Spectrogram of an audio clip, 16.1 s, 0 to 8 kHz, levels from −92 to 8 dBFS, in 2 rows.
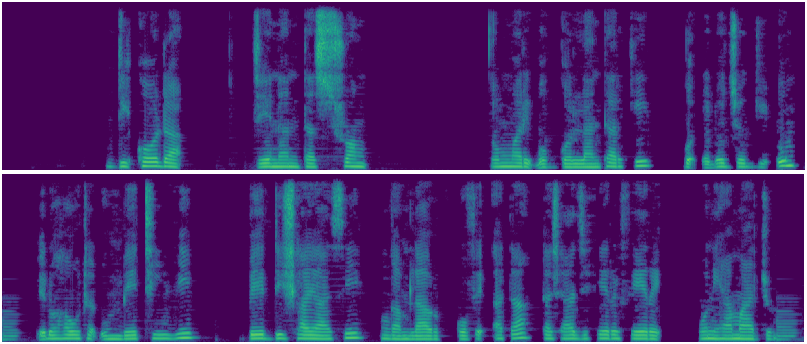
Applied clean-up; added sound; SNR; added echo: neural mask model DeepFilterNet 3.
